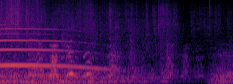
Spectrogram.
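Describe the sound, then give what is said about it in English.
Several golden retrievers getting off their leashes at a mall yelp and bark excitedly, starting with a high drawn-out whine and then a quick run of yips, over a busy background with some voices. “My dogs! They're getting off leash!”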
